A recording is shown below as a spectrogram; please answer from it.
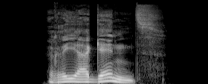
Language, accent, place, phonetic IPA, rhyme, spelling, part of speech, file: German, Germany, Berlin, [ʁeaˈɡɛnt͡s], -ɛnt͡s, Reagenz, noun, De-Reagenz.ogg
- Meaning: reagent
